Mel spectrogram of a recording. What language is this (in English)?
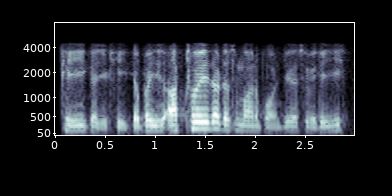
Punjabi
